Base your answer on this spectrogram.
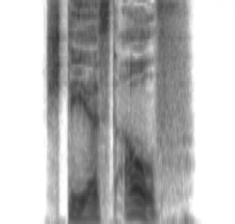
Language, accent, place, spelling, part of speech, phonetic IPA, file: German, Germany, Berlin, stehest auf, verb, [ˌʃteːəst ˈaʊ̯f], De-stehest auf.ogg
- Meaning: second-person singular subjunctive I of aufstehen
